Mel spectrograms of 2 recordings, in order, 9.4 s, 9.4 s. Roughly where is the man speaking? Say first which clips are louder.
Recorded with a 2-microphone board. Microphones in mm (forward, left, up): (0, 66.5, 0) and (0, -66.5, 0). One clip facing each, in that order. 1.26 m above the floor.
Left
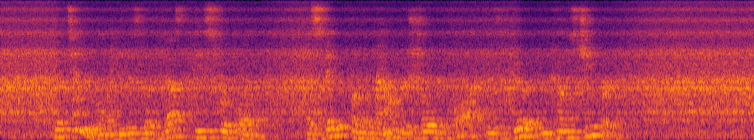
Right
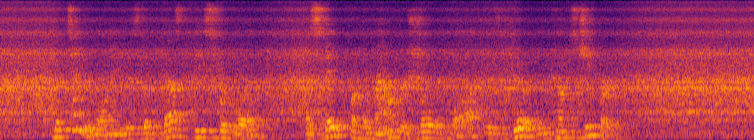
Right 2 dB; right.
